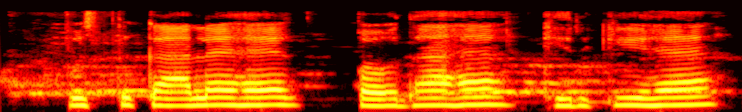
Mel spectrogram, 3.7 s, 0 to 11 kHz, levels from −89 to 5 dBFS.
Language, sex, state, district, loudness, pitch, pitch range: Hindi, female, Bihar, Jamui, -13 LUFS, 215 Hz, 205-225 Hz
